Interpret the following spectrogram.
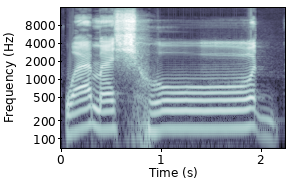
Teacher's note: saya pilih yang pertengahan, empat harakat ya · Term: mad arid lukun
